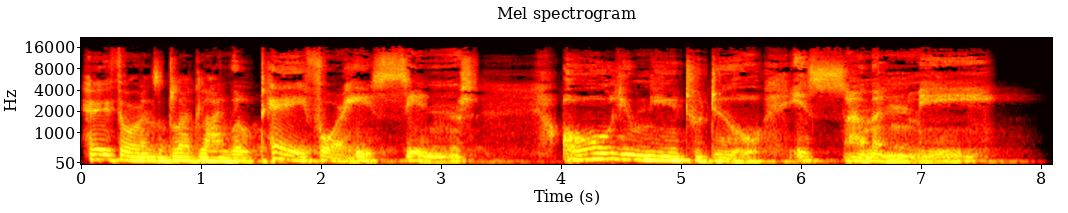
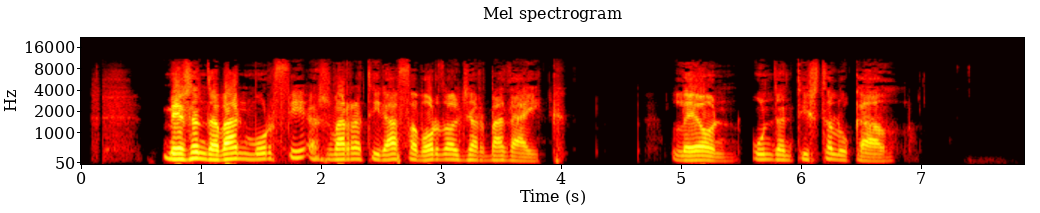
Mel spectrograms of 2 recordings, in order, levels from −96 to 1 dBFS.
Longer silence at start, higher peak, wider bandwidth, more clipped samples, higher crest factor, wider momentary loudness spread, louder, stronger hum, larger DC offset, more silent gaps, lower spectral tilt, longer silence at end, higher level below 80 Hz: second, 0 s vs 0.7 s; about the same, -4 dBFS vs -4 dBFS; first, 16.5 kHz vs 11.5 kHz; neither; second, 14 dB vs 20 dB; second, 7 LU vs 15 LU; first, -19 LUFS vs -23 LUFS; neither; neither; neither; about the same, -4.5 dB/octave vs -5 dB/octave; second, 0.3 s vs 1.1 s; first, -42 dBFS vs -66 dBFS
